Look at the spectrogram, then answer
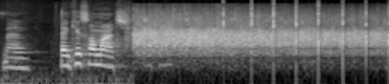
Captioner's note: audience clapping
